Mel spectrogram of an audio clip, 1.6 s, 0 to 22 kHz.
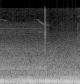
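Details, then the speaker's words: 2006 BMW 530xi 3.0L AWD, air suspension unfixed for two months, code 5F97 EHC compressor relay; compressor under car switched on via scan tool relay test, steady low even buzz, no knocking or cutting out; normal operation, now fixed. "actually wait let's see can we just turn the compressor on let's see special functions check compressor relay see there we go look at that"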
